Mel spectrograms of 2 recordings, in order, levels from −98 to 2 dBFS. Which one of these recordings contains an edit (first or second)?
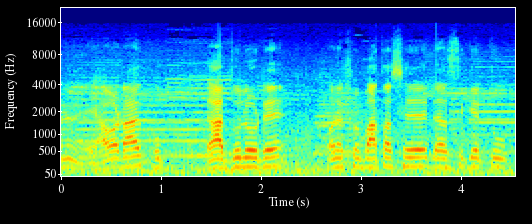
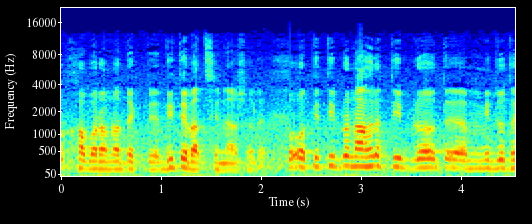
second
